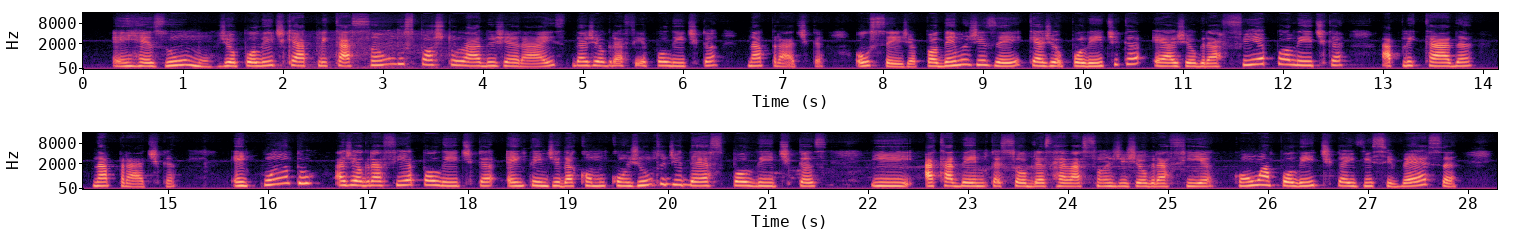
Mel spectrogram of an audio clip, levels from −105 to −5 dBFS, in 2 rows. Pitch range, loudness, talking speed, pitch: 225-265 Hz, -26 LUFS, 110 wpm, 240 Hz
